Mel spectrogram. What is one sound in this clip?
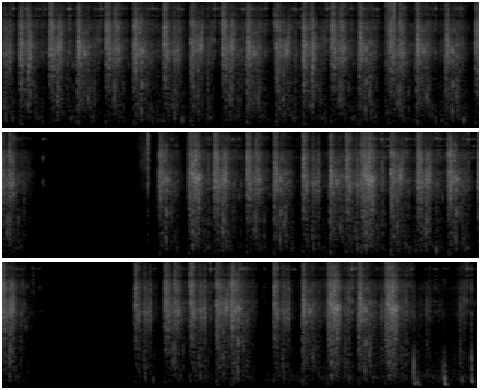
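Quick footsteps run over dirt and gravel.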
